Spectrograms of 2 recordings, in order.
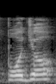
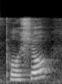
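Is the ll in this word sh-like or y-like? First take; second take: y-like; sh-like. First: The ll is pronounced as a y-like sound. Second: The ll is pronounced as a sh-like sound. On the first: "como pronunciamos la Y, o la doble L en casi todos los dialectos" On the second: "en Argentina es pollo"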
